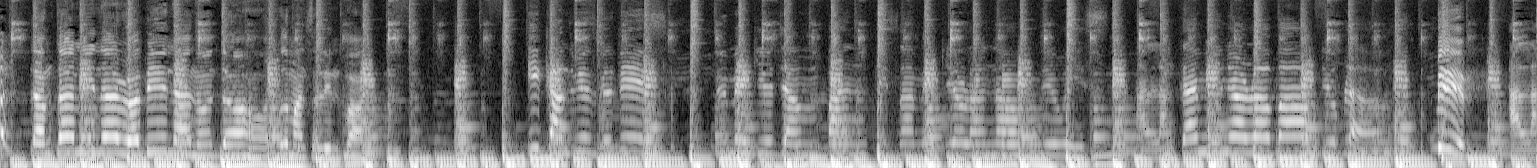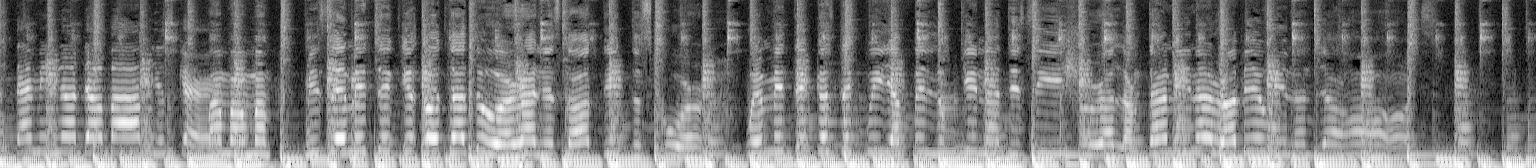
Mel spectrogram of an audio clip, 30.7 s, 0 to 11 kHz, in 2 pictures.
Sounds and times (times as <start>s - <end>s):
Reggae: 0.0s - 30.7s.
